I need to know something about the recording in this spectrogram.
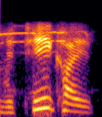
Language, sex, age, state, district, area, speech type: Maithili, male, 45-60, Bihar, Sitamarhi, rural, conversation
